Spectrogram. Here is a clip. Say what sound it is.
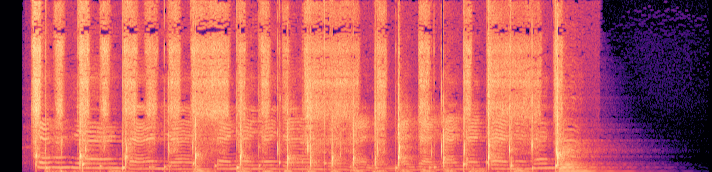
mouth music ethnic style
beat, beatbox, ethnic, music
